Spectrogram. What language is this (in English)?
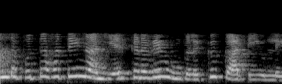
Tamil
